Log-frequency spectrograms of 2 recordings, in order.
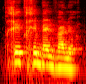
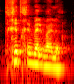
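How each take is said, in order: Both takes have the same delivery.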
